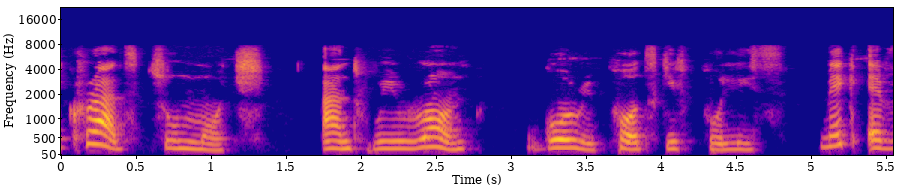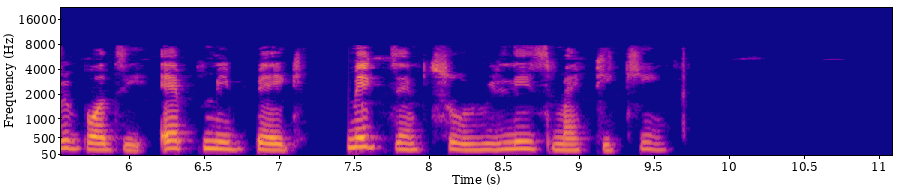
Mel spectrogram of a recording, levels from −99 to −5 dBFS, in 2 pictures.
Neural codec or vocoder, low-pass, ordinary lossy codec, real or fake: none; none; none; real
